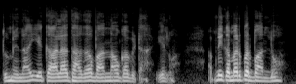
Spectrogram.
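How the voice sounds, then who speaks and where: Woman doing a smug male astrologer, bossy, instructive, fast talker. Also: lowish voice, fairly even intonation, darkish tone, dry recording, lightly acted. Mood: assured.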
